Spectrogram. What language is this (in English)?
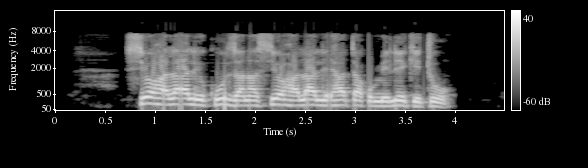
Swahili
